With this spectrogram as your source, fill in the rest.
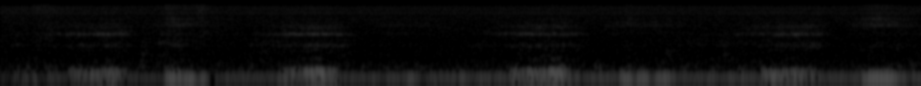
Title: Bear the Dog snoring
